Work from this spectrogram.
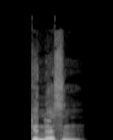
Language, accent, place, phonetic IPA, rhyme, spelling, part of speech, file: German, Germany, Berlin, [ɡəˈnœsn̩], -œsn̩, genössen, verb, De-genössen.ogg
- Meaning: first/third-person plural subjunctive II of genießen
